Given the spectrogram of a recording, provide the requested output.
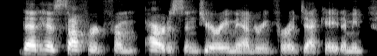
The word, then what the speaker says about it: gerrymandering: you who don't know we're all probably pronouncing it incorrectly because um the name gerrymandering came from a governor of massachusetts who his name was um gary so we should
